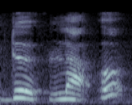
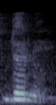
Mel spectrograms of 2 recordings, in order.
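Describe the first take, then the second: First: Both vowels are said, with 'la' kept whole. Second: The 'a' is dropped, linking 'l' to 'eau'. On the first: The speaker calls it wrong. "We don't say de la o" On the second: The speaker calls it right. "it becomes de l'eau"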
